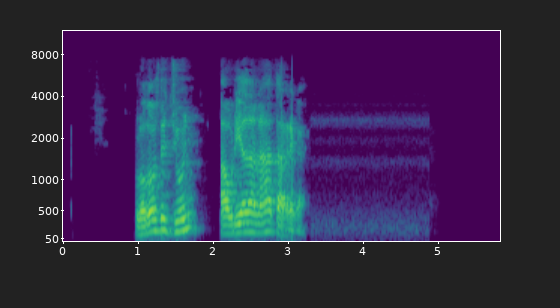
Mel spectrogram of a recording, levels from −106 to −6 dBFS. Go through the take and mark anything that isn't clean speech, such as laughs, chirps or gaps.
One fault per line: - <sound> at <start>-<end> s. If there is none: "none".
none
